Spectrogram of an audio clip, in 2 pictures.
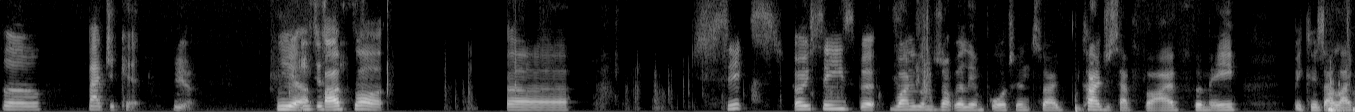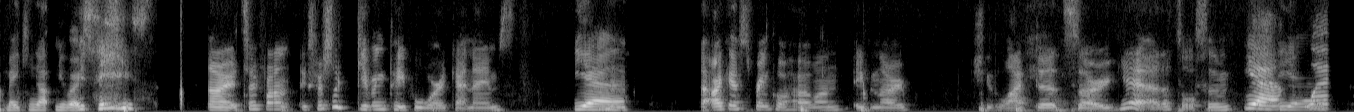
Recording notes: Audio quality is very bad.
